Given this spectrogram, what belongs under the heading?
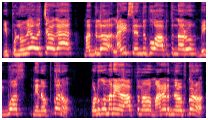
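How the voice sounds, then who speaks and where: Man putting on a woman housemate, loud, stubborn, insistent, shouting, high-pitched, rapid. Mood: shouting angrily. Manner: shouting, insistent, repeats herself.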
